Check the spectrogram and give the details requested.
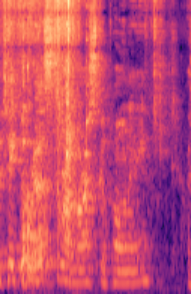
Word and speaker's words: mascarpone: no r and i want to say marscapone that's where people from saint louis who say george washington and stick an r in so don't say marsha pony mascarpone and if you want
